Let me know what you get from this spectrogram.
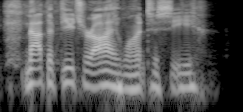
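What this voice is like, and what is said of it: Imitates another person's voice. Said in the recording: “that was my Tipper Gore impression”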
